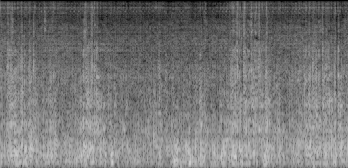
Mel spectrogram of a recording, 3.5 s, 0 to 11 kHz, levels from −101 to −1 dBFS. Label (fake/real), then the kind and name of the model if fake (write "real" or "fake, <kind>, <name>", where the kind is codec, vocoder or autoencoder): fake, vocoder, Vocos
